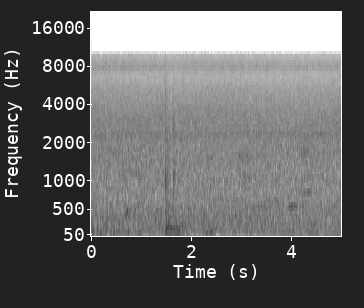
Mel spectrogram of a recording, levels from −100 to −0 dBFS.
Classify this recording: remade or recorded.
recorded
